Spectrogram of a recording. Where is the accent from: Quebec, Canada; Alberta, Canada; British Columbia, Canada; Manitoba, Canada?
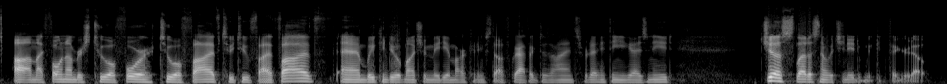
Manitoba, Canada; I'm from the small town of Bossier, Manitoba.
